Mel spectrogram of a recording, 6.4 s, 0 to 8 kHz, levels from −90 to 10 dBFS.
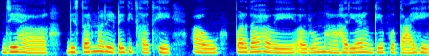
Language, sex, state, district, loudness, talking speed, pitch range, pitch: Chhattisgarhi, female, Chhattisgarh, Raigarh, -16 LUFS, 170 wpm, 210-235 Hz, 220 Hz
